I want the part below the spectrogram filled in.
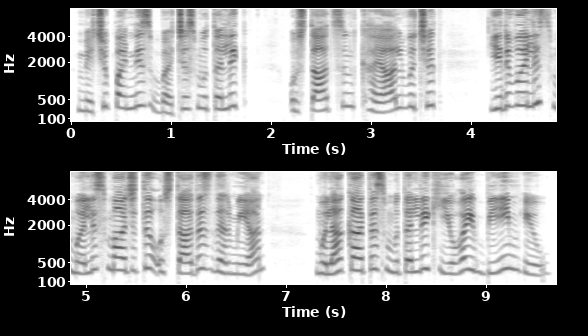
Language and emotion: Kashmiri, fearful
